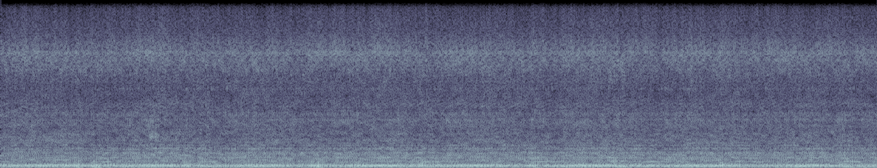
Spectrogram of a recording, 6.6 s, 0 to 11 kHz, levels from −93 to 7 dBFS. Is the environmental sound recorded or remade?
remade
